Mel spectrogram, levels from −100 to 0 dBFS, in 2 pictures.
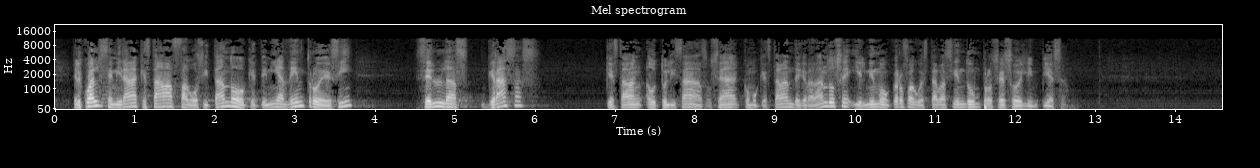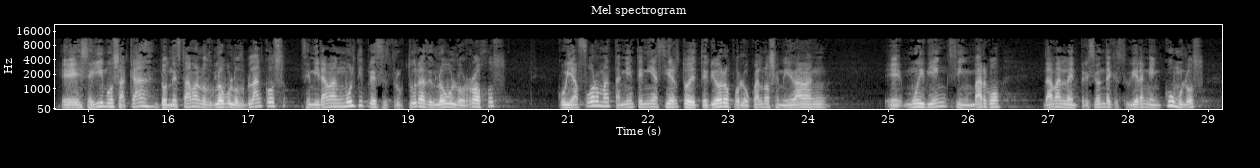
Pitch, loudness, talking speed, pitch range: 135 Hz, -24 LUFS, 150 wpm, 115-160 Hz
